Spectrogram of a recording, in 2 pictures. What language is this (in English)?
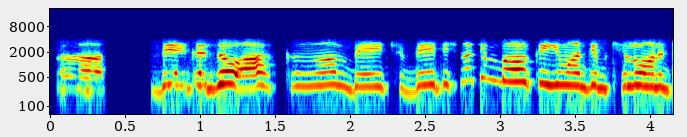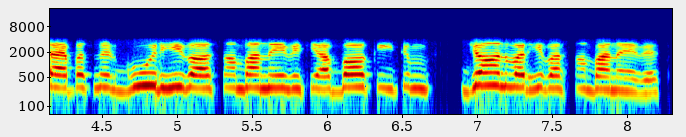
Kashmiri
